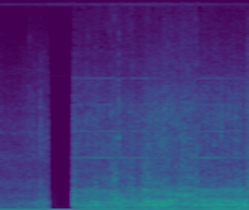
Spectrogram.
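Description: Outdoor camcorder sound of a skateboarder stepping off his board, cut off by a brief dropout about half a second in, then a steady, louder rushing noise.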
